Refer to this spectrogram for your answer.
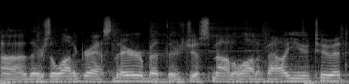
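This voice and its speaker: With music in the background, a man with an American accent speaks in a flat monotone. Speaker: cattle rancher, managing partner of seed stock operation. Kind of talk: interview answer.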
